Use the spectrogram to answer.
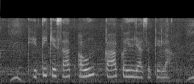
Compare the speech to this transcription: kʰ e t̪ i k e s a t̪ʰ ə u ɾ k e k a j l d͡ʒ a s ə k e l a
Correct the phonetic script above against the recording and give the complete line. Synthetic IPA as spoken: kʰ e t̪ i k e s a t̪ʰ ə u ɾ k a k ə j l d͡ʒ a s ə k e l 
